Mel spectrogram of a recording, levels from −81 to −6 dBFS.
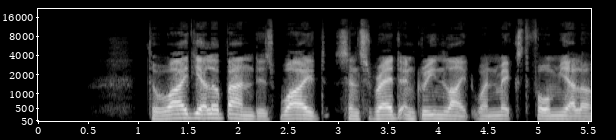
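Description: HE-AAC compression, running the whole way through, is the likely cause of the plainly audible damage here. The upper speech band sounds rebuilt by spectral band replication rather than coded, which fits a low bitrate around 24 kbps. Its mismatched harmonics leave s sounds gritty and lispy.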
